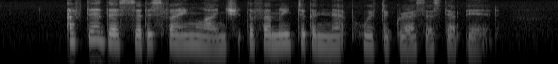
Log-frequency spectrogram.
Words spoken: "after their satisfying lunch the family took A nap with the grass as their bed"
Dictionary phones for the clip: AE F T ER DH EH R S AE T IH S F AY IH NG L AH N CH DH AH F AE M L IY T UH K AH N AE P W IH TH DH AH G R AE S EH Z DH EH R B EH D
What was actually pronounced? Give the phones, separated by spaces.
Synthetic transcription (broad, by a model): AE F T ER DH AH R S AE T IH S F AY IH NG L AH N CH DH AH F AE M L IY T UH K AH N AE P W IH DH AH G R AE S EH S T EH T B EH D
